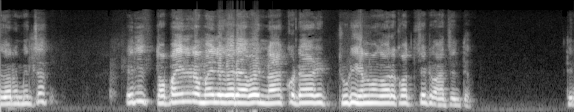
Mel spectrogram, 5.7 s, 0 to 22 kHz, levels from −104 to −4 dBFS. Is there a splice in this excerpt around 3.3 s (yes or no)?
no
